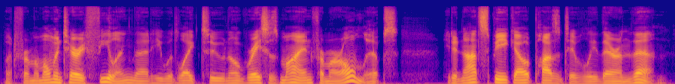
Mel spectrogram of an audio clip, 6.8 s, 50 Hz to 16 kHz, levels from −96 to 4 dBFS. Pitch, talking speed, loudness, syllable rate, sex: 105 Hz, 230 wpm, -19 LUFS, 5.8 syllables/s, male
